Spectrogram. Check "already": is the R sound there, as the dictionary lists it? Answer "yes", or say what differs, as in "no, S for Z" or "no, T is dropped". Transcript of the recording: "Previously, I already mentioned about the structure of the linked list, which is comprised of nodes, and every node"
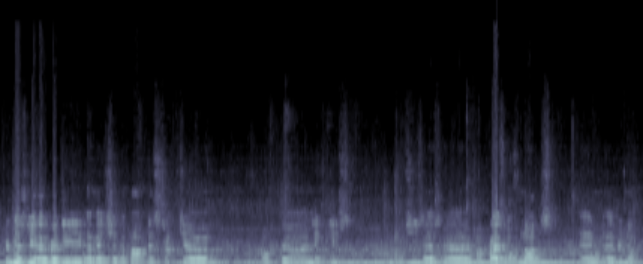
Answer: yes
